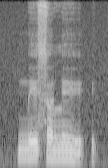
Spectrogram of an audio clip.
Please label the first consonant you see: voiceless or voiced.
voiced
